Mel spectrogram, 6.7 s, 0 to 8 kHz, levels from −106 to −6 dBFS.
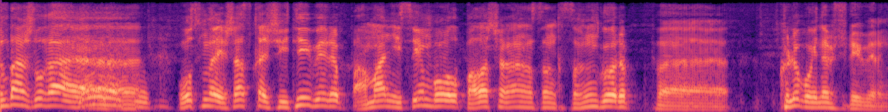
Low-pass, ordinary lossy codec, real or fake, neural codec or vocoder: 7.2 kHz; none; fake; codec, 16 kHz, 8 kbps, FreqCodec, smaller model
